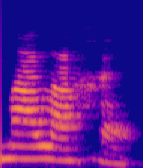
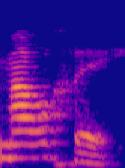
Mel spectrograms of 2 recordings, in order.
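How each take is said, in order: First: The word has three syllables, with an extra vowel. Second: The word has two syllables, without the extra vowel. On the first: The speaker calls it wrong. "We often sing it" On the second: The speaker calls it right. "but it's really"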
